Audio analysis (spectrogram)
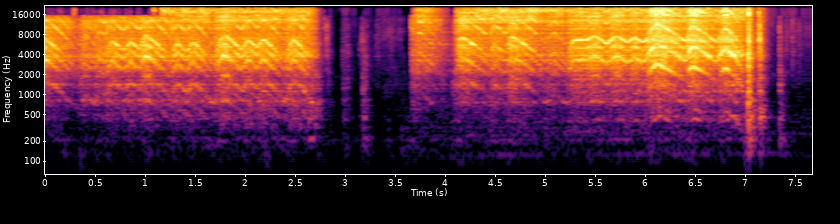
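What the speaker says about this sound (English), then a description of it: "I will use my hammer BOSCH drill machine to tighten these screws." A Bosch hammer drill drives screws into a wooden table, whining and revving in long close bursts with warbling pitch, stopping briefly twice between runs.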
